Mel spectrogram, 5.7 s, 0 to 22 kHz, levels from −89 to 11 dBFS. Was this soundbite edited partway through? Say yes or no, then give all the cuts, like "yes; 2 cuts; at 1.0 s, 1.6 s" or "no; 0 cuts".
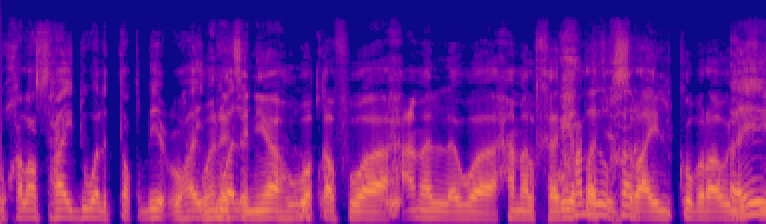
no; 0 cuts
